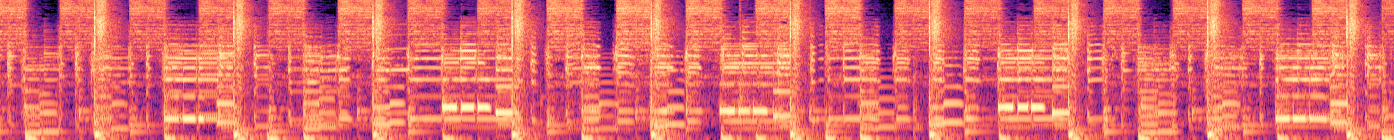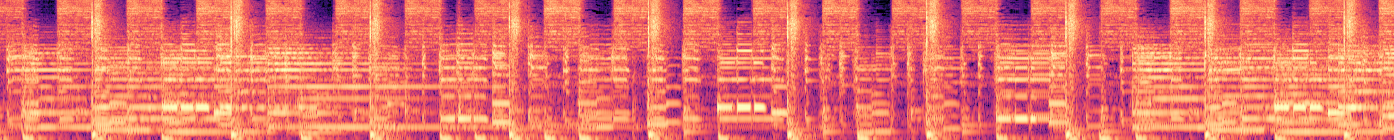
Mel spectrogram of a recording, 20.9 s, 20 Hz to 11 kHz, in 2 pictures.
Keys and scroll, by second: 3.7 F9, 12.4-15.0 typing, 16.8-20.9 typing.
